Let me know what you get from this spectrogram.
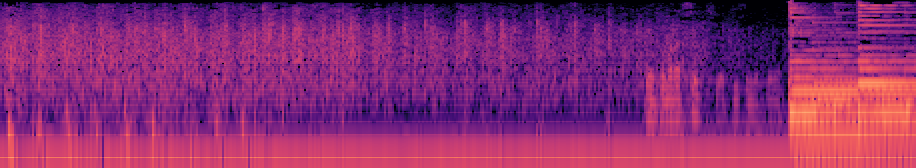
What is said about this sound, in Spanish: Fuerte aplauso a la hermana, por favor.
